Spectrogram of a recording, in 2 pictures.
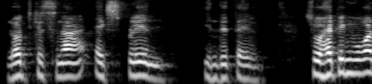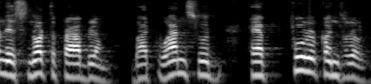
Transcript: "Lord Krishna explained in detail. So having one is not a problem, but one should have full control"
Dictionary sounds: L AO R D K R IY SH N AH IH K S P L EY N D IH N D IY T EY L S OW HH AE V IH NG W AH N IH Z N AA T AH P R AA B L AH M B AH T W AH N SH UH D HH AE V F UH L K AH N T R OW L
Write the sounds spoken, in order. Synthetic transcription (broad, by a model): L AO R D K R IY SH N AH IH K S P L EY N IH N D IY T EY L S OW HH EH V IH NG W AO N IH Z N AA T AH P R AA B L AH M B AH T W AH N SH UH D HH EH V F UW L K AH N T R OW L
